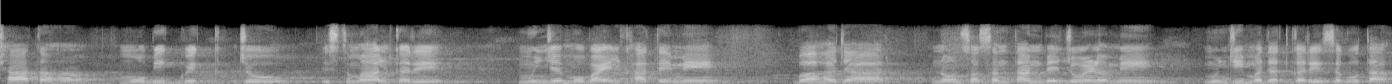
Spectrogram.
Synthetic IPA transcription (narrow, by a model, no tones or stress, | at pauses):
t͡ɕʰaːt̪ɐʋ̤ãmoːbikwɪkd͡ʑoːɪst̪eːmaːlkɐɾe | mʊ̃ɦɪ̃ɲd͡ʑemoːbaːɪlkʰaːt̪emẽ | ɓɐɦɐzaːɾnɔːsɔːsɐ̃nt̪aːnbed͡ʑoːɪɽ̃ə̆mẽ | mʊ̃ɦɪ̃ɲd͡ʑimɐd̪əd̪kɐɾesɐɡʱot̪ʰaː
